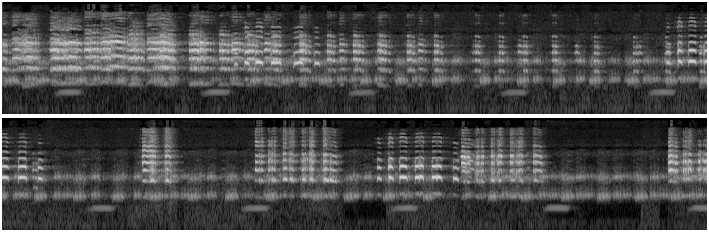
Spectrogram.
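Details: Flock calling of grey-headed lapwing, used for netting birds night and day: loud rapid rasping notes at first, then spaced bursts of harsh calls, with a short low tone repeating about every second.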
